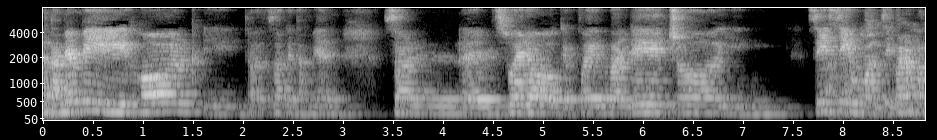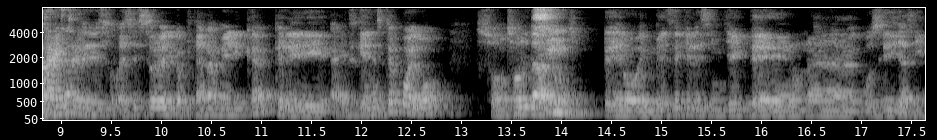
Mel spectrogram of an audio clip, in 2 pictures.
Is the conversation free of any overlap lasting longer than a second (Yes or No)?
No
